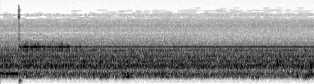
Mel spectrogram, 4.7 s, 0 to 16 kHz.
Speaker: I don't know if y'all can or not but hear that whistling I'm switching back and forth 38 39 40 39 40 39 it's kind of an annoying carrier sound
